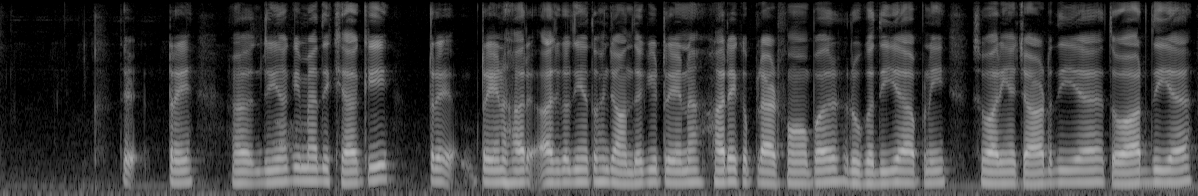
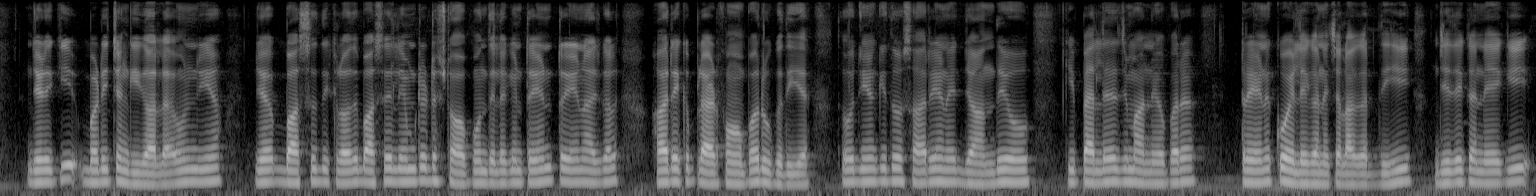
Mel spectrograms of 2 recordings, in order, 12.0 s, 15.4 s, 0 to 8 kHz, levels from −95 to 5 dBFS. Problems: background sounds at intervals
